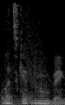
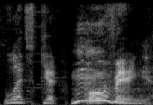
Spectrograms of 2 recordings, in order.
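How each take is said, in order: First: It is said in a subdued, low-energy way. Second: It is said in a lively, energetic way.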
